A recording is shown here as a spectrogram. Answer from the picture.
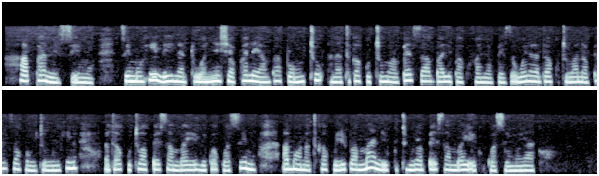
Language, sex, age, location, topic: Swahili, female, 18-24, Nakuru, government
